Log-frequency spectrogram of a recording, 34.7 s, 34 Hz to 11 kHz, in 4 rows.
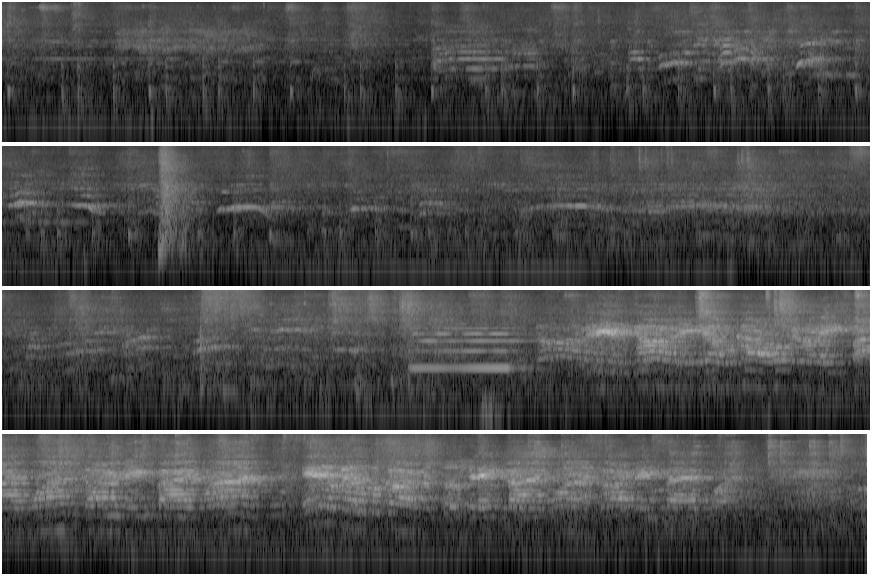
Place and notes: The Home Depot Emeryville 2.
The Home Depot Emeryville
Emeryville, CA, USA, November 2010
